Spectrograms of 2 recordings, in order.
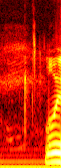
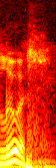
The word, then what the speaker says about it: Louis: down on the 5-3 louis alonso to the plate with one out nobody on this is the first road trip we've taken where the announcer properly pronounces alonso's first name everybody says lewis that one a little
